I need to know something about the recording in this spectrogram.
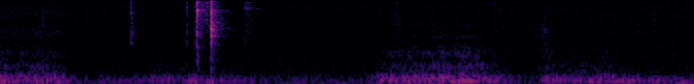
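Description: Faint handling noise as a hand picks up a small plastic X-Wing toy: a few light clicks about a second in, then soft rustling as it is turned over.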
